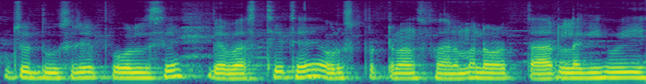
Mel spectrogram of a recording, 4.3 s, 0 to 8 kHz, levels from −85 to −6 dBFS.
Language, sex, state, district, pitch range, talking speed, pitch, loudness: Hindi, male, Uttar Pradesh, Lalitpur, 135-160 Hz, 210 wpm, 145 Hz, -14 LUFS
